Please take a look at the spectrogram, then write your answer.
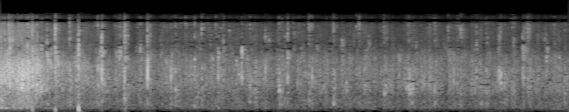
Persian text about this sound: به افتخار همه آدمای جسوری که تو این جمع نشستن، تک تک شماها و همه اونایی که میخوان به این جمع اضافه بشن و افتخار کنن به جسارتشون، یه تشویق جانانه بکنم.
